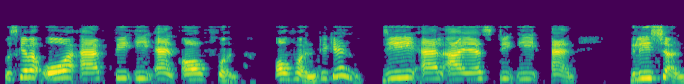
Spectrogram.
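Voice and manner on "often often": normal talking voice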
